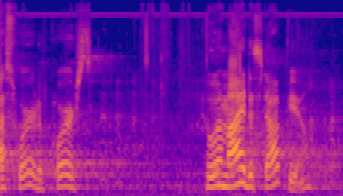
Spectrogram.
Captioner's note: laughter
